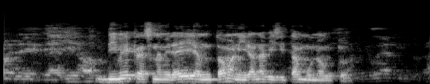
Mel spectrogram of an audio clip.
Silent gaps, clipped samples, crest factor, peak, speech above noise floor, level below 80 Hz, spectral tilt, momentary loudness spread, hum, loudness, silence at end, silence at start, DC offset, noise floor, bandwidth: none; under 0.1%; 14 dB; -2 dBFS; 25 dB; -56 dBFS; -6 dB/octave; 16 LU; none; -14 LUFS; 0.4 s; 0.05 s; under 0.1%; -40 dBFS; 7.6 kHz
